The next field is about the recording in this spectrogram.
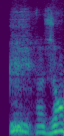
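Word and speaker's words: Jehan: Jean Vasseur, le fils, ça s'écrit comme Jeanne d'Arc, J-E-H-A-N. Hein, je vous dis, c'est une fantaisie de Gaston. Il a souhaité que son fils s'appelle Jean avec un H, ce qui a emmerdé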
